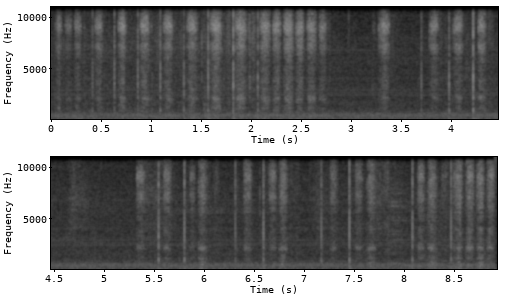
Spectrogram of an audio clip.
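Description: A black wooden pencil, held by a hand with long painted nails, rubs and scratches its tip across white drawing paper in a sketchbook lying flat on a table, shading feather strokes. Continuous dry scratching is punctuated by short, bright stroke sounds over a steady low hum, with a quieter stretch of lighter strokes in the middle.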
